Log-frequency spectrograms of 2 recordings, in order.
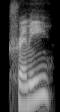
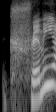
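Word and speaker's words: Krimi: what are they called so crimmy I believe is pronunciation okay k r i m i uh interesting okay and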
